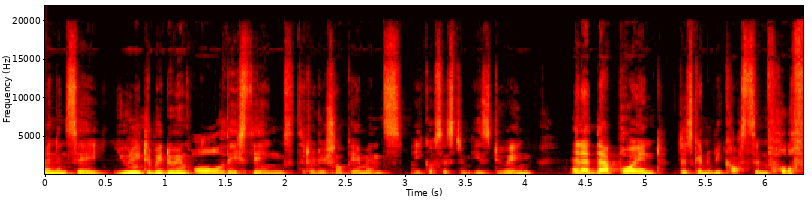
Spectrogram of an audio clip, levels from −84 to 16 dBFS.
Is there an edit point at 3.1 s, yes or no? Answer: yes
